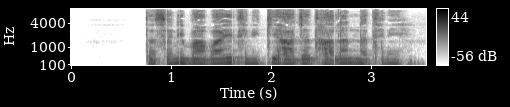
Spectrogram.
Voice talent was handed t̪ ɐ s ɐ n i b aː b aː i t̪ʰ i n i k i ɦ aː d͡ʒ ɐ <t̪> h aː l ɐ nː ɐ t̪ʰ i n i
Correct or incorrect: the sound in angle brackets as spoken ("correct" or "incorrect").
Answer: correct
